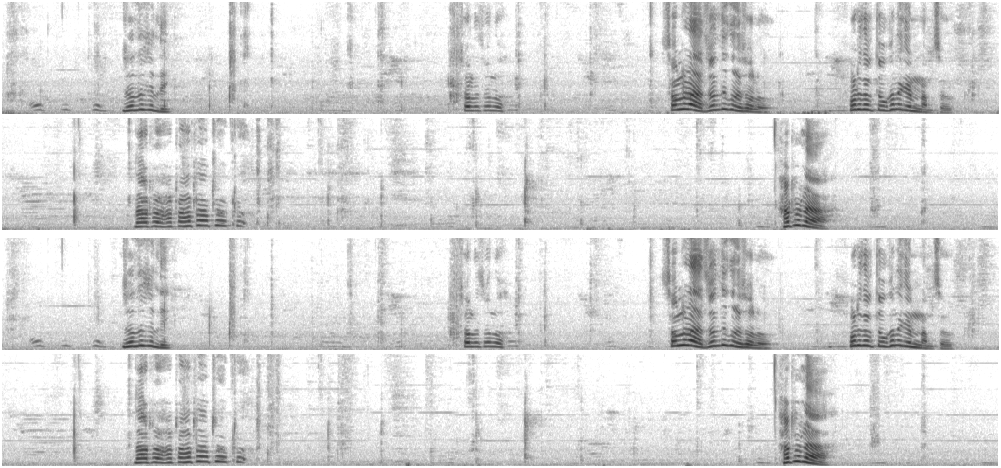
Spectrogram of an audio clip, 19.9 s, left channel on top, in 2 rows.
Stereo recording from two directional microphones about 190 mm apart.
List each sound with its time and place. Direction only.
1.2 s speech: 50° right (ahead or behind)
4.6 s speech: 40° right (ahead or behind)
6.7 s speech: 40° right (ahead or behind)
11.3 s speech: 40° right (ahead or behind)
17.7 s speech: 45° right (ahead or behind)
